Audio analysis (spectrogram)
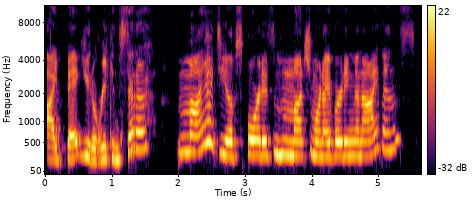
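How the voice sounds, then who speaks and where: Woman playing a high-voiced, pompous huntress general. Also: expressive, normal speed, a bit bright. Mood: eager menace. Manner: pompous, theatrically polite, toying. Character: suave, genteel, predatory female general who hunts people. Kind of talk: radio play acting.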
